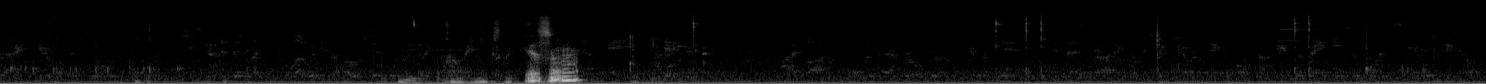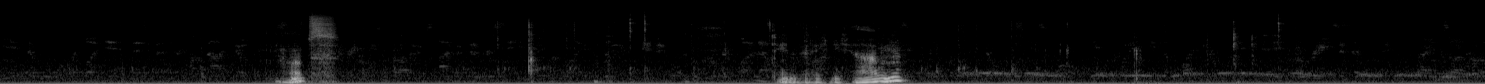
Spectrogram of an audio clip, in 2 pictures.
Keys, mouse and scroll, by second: 0.1-0.6 scroll down 1, 1.5-2.9 middle drag, 6.3 c, 11.6 s, 15.1-16.7 middle drag, 18.2 a, 19.5-21.3 middle drag, 21.3-22.9 right drag, 23.3-26.3 middle drag, 27.2 c.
